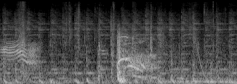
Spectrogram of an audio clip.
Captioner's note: grunting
